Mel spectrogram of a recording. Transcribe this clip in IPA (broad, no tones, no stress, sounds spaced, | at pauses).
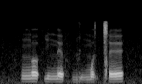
ŋ ʌ ʔ i n ɛ f b i m ʌ ǀ ɛ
